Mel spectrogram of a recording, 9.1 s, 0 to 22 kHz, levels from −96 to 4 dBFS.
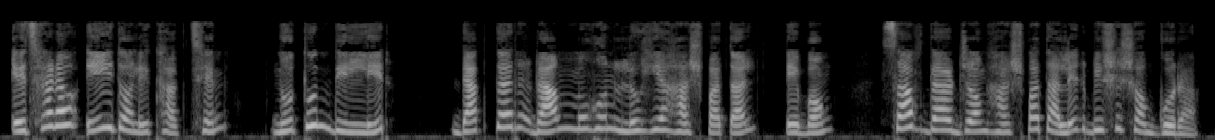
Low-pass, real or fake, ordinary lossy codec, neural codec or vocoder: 14.4 kHz; fake; MP3, 48 kbps; codec, 44.1 kHz, 3.4 kbps, Pupu-Codec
